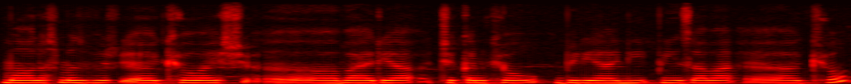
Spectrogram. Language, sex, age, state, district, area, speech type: Kashmiri, female, 18-30, Jammu and Kashmir, Anantnag, rural, spontaneous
